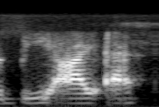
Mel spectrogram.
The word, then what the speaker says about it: Bissell: And so the work of famous researcher, cancer researcher Mina Bissell, who has a fantastic TED Talk, her last name is spelled like the vacuum cleaner, Bissell.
